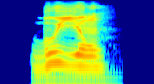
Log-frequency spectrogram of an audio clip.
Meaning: inflection of bouillir: 1. first-person plural imperfect indicative 2. first-person plural present subjunctive
- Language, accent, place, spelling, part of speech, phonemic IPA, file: French, France, Lyon, bouillions, verb, /buj.jɔ̃/, LL-Q150 (fra)-bouillions.wav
